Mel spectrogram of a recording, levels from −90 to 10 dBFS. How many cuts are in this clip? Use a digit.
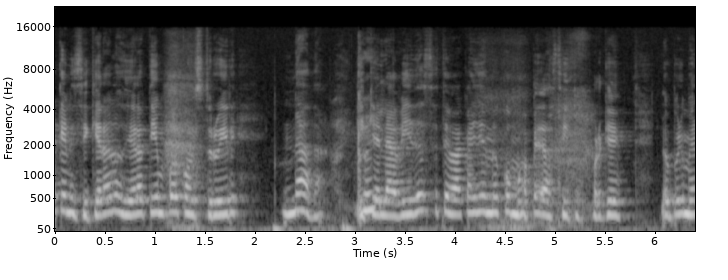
0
